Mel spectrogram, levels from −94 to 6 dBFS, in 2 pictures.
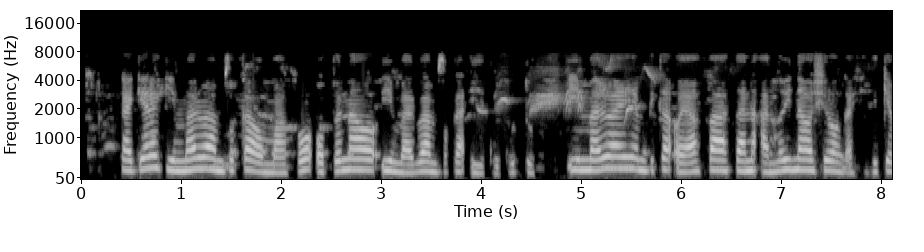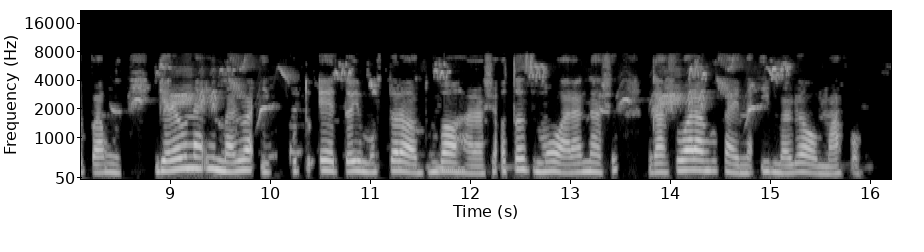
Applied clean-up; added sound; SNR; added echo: none; Bird; 13 dB; none.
